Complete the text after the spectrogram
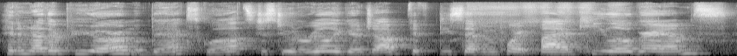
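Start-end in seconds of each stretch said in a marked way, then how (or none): none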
